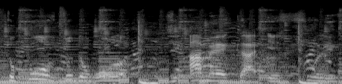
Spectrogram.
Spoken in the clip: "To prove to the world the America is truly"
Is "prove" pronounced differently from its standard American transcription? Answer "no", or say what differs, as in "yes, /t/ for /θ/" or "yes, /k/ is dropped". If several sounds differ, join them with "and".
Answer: yes, /ɹ/ is dropped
